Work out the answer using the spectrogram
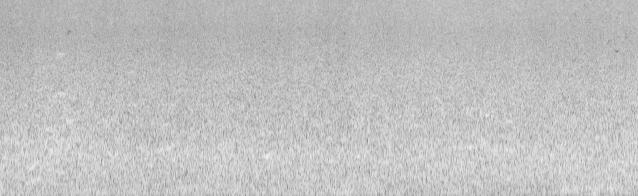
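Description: Heavy storm rain and wind beating on a large fabric tent, heard from inside as a loud, steady rushing noise.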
